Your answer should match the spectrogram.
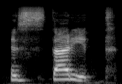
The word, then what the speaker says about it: studied: Studied. Tampoco pronunció la E.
